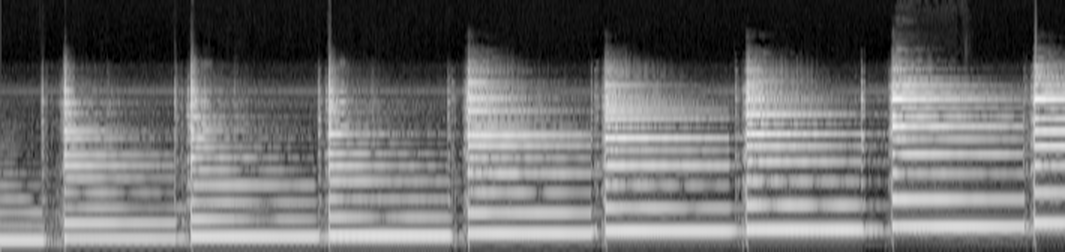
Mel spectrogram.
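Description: Fender Stratocaster electric guitar playing the C major scale slowly upward, one sustained note at a time, each note rising a step above the last, about one new note every second and a half.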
